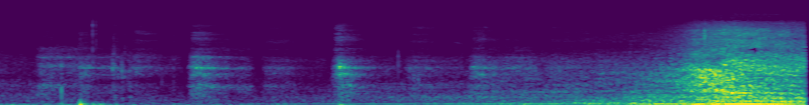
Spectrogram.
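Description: A person breathing hard, with a string of short breaths about a second apart. In the second half a steady low hum and a rush of noise swell up, loudest near the end.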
